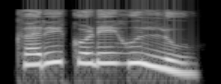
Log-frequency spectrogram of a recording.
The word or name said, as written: ಕರಿಕೊಡೆ ಹುಲ್ಲು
